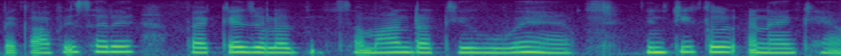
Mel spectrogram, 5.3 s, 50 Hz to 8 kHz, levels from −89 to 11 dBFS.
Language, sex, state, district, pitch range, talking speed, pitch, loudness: Hindi, female, Jharkhand, Garhwa, 230-265 Hz, 115 wpm, 245 Hz, -15 LUFS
